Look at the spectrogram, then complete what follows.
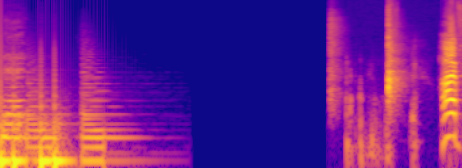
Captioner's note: cheerful tone; claps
